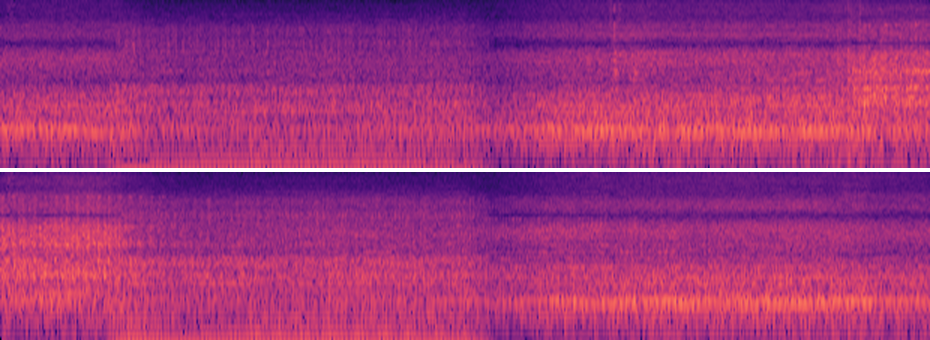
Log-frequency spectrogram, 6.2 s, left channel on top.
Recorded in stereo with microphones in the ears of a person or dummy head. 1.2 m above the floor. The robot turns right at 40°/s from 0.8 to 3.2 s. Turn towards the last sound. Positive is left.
No sound to turn to.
